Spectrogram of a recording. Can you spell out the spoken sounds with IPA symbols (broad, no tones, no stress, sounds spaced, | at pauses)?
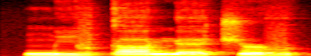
ŋ͡m i v ɡ a ŋ ɛ t͡ʃ ə˞ v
